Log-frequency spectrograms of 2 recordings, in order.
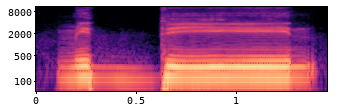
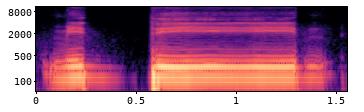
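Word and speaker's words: يوم الدين: বা জের আছে ইয়াওমি আর এগেইন আলিফ লাম এখানে সাইলেন্ট মিটা সরাসরি গিয়ে দালকে ধরতেছে আর দালের উপর আছে তার মানে এটা দুইটা উচ্চারণ হবে অর্থাৎ ধরবে গিয়ে মিদ্দিন মিদ্দিন এগেইন দালের নিচে কাসরা আছে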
